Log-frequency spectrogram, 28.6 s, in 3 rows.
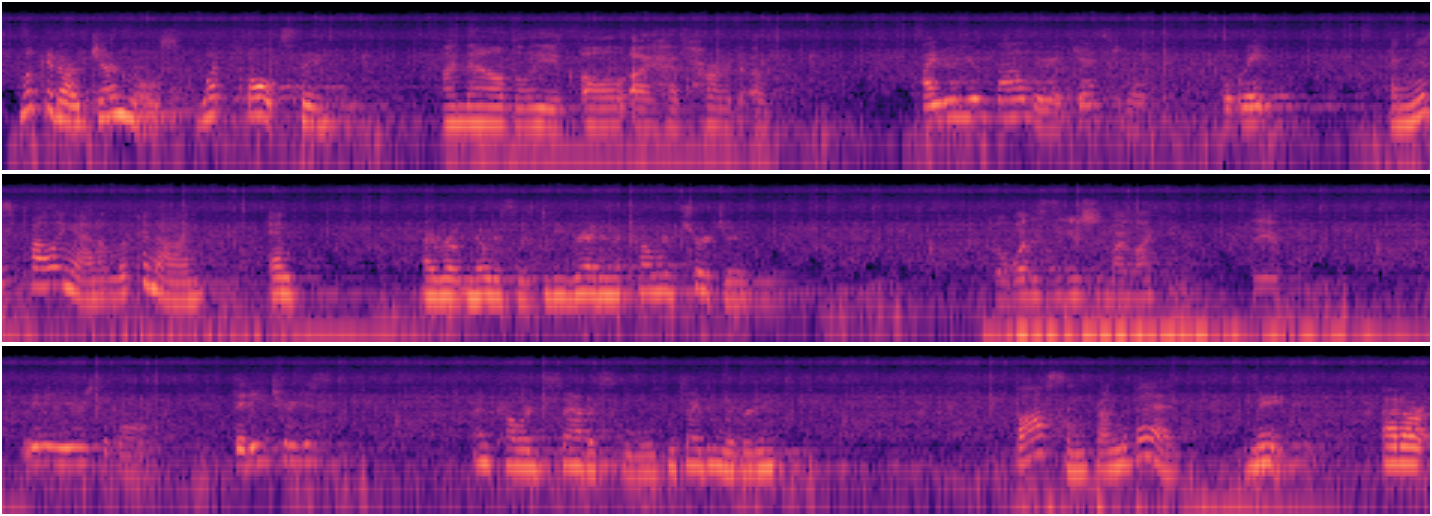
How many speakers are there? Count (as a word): six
